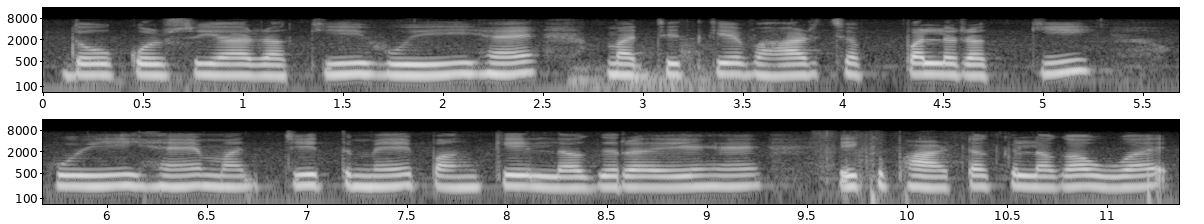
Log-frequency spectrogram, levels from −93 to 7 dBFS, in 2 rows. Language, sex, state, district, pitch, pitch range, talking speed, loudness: Hindi, female, Bihar, Purnia, 215 Hz, 210-225 Hz, 120 wpm, -16 LUFS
